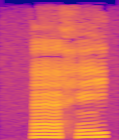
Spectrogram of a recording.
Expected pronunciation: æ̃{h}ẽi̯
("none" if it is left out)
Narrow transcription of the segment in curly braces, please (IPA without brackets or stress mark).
h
